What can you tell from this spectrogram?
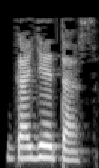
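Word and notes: galletas: Spanish (Spain)

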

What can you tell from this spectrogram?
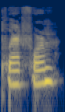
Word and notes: platform: British English

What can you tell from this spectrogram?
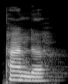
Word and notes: panda: British English

